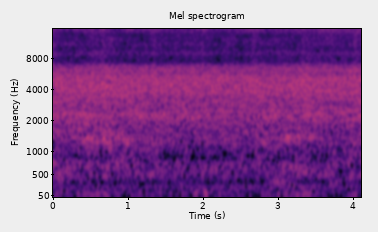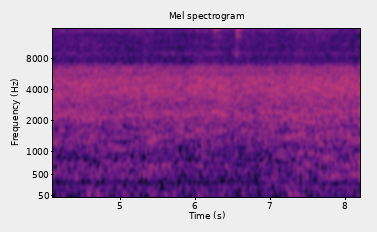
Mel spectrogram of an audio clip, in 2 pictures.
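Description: Electric clippers buzz through thick dog fur.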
